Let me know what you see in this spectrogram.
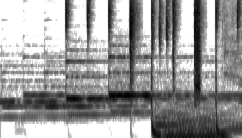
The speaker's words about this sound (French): Bon, j'avais dit que ça allait être un peu plus doux, alors je vais mettre des sortes de cloches avec un max de résonance.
